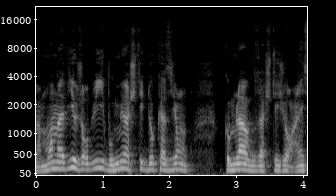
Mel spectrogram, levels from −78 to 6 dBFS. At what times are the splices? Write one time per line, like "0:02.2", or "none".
none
